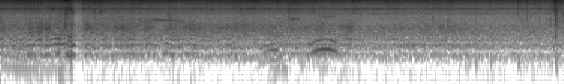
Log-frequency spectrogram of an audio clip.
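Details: A large wild colony of Asian honey bees found in an oil palm plantation: a dense, steady buzzing hum fills the clip, with a few faint, brief tonal wavers of passing bees and a short thump near the start.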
